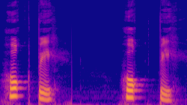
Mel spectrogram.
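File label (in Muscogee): "hokpe", Muscogee word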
